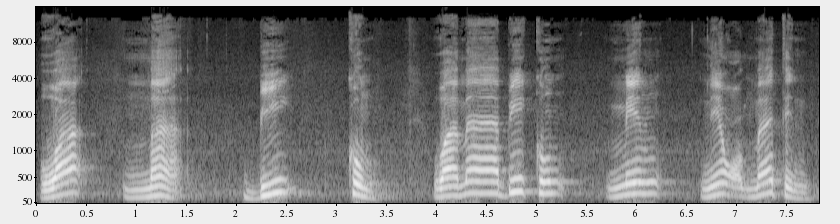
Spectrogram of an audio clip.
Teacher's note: بکم میں میم ساکن ہے، اسے من کی میم کے ساتھ ملا کر میم کی آواز کو غنے کے ساتھ ادا کریں گے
